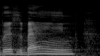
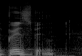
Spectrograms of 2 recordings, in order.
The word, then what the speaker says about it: Brisbane: I had to let people know how to pronounce the cities you know and let them know it's not Brisbane like I was saying in the beginning is Brisbane it's not Melbourne Melbourne so but y'all go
